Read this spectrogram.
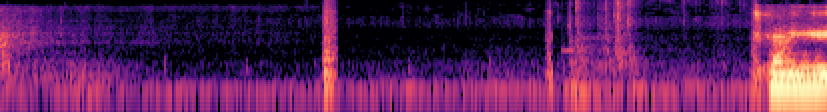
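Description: A wooden door opens with a click.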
